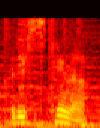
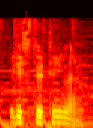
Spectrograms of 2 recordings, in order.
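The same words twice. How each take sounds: No difference in how they are said.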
